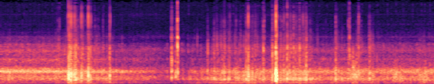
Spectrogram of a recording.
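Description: Bicycle parts rattle and clatter over bumps.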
